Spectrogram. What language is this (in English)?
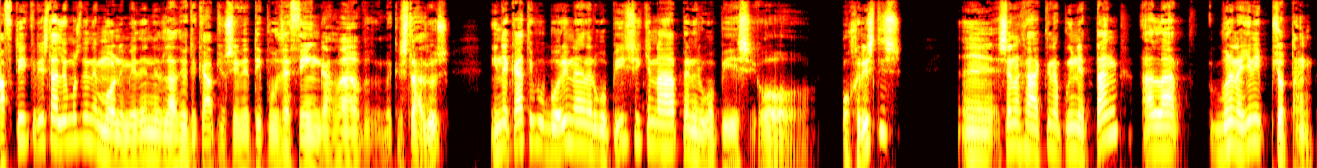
Greek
